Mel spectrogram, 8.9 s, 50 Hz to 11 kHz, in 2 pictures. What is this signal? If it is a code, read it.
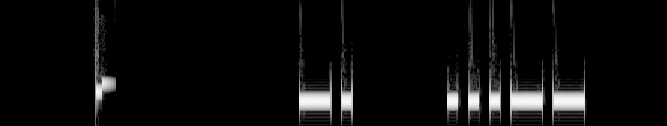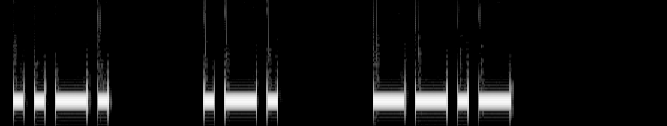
Morse code, heard as a keyed tone, about 17 wpm, spaced as for 10 wpm, 700 Hz. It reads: N3FRQ
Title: USA Call Signs - 3x Character Spacing - 17wpm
